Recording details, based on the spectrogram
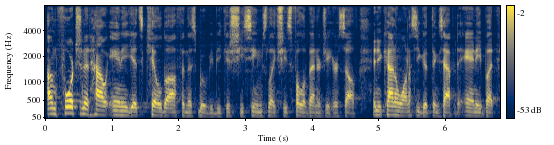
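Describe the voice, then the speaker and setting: A man's voice: sits low, fast talker, a little mellow. A man hosting a casual film discussion, talking in a rambling way full of asides and questions. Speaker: podcast host.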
